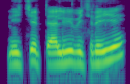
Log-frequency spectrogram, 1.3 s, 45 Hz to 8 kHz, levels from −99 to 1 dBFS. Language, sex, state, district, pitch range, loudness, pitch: Hindi, male, Uttar Pradesh, Budaun, 155-185 Hz, -19 LUFS, 165 Hz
